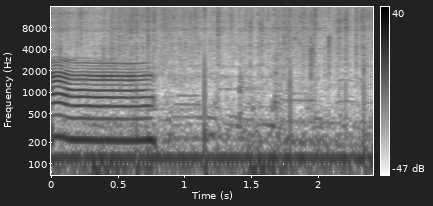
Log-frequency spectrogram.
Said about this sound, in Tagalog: So simulan na po natin ang ating pagigisa.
